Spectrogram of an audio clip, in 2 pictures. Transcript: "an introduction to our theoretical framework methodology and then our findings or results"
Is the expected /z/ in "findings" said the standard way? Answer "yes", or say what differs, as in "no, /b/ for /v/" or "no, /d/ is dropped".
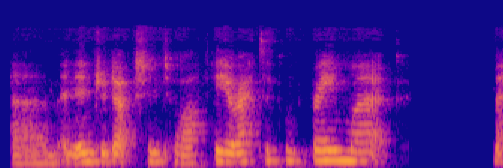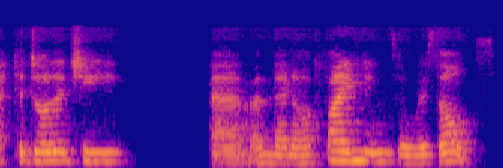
yes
